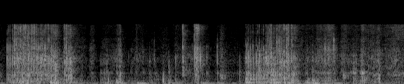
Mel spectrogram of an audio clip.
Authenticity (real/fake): real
